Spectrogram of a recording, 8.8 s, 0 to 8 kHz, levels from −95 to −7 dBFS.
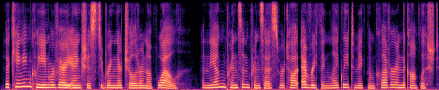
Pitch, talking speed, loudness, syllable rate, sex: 220 Hz, 200 wpm, -17 LUFS, 5.5 syllables/s, female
